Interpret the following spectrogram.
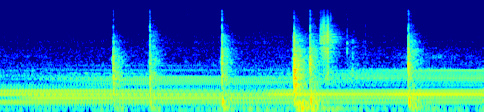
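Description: Sarode strings ringing on in a steady chord of sustained tones, with several light knocks and clicks as the instrument is handled; the loudest knock comes about one and a half seconds in.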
